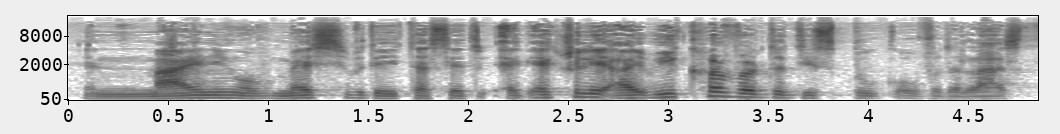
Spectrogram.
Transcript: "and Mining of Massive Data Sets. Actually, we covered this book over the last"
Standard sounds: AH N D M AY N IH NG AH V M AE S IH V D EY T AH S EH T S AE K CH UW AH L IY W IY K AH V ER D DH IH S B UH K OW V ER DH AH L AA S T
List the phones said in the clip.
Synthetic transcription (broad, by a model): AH N M AY N IH NG AH V M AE S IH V D EY T AH S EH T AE K CH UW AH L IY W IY K AH V ER D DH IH S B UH K OW V ER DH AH L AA S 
